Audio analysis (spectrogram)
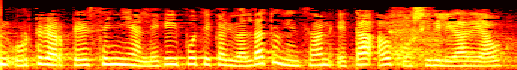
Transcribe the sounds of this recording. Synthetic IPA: nuɾt̪e̞ɾaɾt̪e̞se̞ɲeanle̞ɣe̞ipo̞t̪e̞kaɾioald̪at̪uɣinsane̞t̪aʔawpo̞siβ̞iliðað̞e̞aw

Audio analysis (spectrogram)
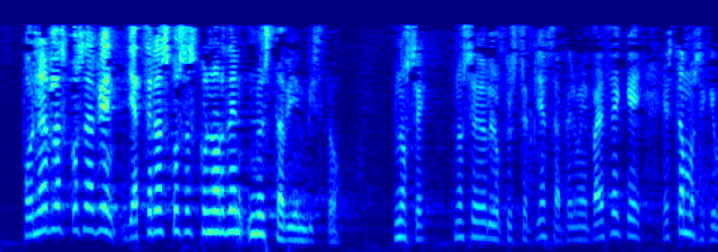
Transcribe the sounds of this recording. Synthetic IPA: po̞ne̞ɾlasko̞sazβjeniaθe̞ɾlasko̞sasko̞no̞ɾð̞e̞nːo̞e̞st̪aβje̞mbist̪o̞̰ | no̞se̞ | no̞se̞lo̞keust̪e̞pje̞nsapeɾo̞me̞paɾeθe̞ke̞ːst̪amo̞se̞kiβ

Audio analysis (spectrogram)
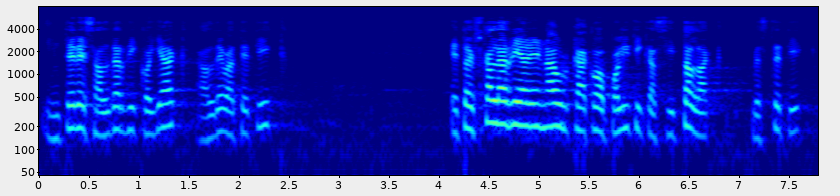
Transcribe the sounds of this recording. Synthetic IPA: int̪e̞ɾe̞sald̪e̞ɾð̞iko̞jakald̪e̞β̞at̪e̞t̪ik | e̞t̪ae̞wskale̞riaɾe̞nawɾkako̞po̞lit̪ikasit̪alak | be̞st̪e̞t̪ik̚

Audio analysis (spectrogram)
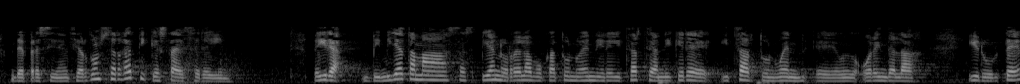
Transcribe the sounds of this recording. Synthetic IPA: d̪e̞pɾe̞siðe̞nt͡siaoɾðunse̞ɾɣat̪ike̞st̪ae̞se̞ɾe̞ɣin | be̞ɣiɾabimiʎat̪aːmasaspiano̞re̞laβ̞ukat̪unue̞nːiɾe̞it͡saɾt͡seanike̞ɾe̞it͡saɾt̪unue̞no̞̰ɾajnd̪e̞la | iɾuːɾt̪e̞

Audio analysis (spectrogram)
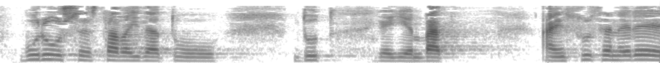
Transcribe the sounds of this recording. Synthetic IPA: buɾuse̞st̪aβajðat̪u | ðut̪ɡe̞je̞mbat̪ | a̰jnsuse̞ne̞ɾe̞

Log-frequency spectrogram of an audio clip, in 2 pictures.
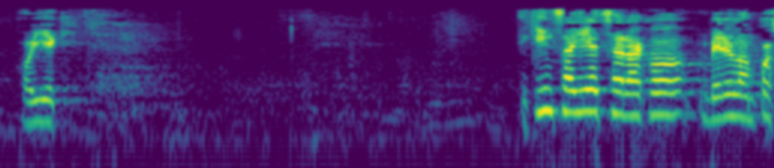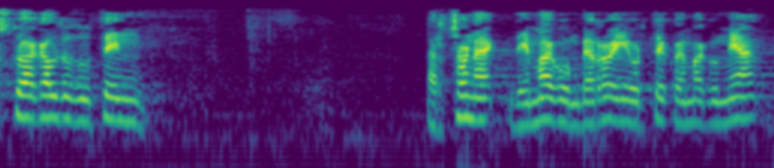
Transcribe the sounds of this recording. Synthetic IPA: o̞je̞ki̥ | e̞kint͡saʎe̞t͡saɾako̞βe̞ɾe̞lampo̞st̪uaɡald̪uð̞ut̪e̞m | pe̞ɾt͡ʃo̞nakd̪e̞maɣumbero̞juɾt̪e̞ko̞e̞makume̞a

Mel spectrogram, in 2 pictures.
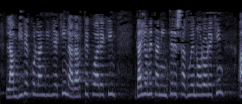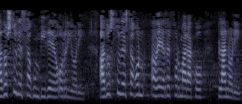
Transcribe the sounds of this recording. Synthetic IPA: lambiðe̞ko̞laŋɡiʎe̞kinaɾaɾt̪e̞ko̞aɾe̞kiŋ | ɡajo̞ne̞t̪anint̪e̞ɾe̞saðue̞no̞ɾo̞ɾe̞kinaðo̞st̪uðe̞saɣ̞umbiðe̞o̞rio̞ɾi | að̞o̞st̪uðe̞saɣ̞unere̞fo̞ɾmaɾako̞ | plano̞ɾi

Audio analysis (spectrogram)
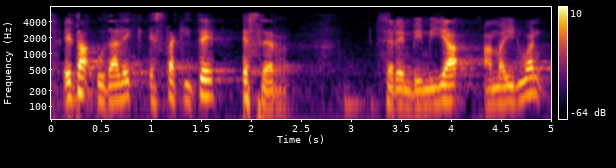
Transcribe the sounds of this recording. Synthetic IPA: e̞t̪aʔuðale̞ke̞st̪akit̪e̞ːse̞r | seɾe̞mbimiʎaːmajɾuan

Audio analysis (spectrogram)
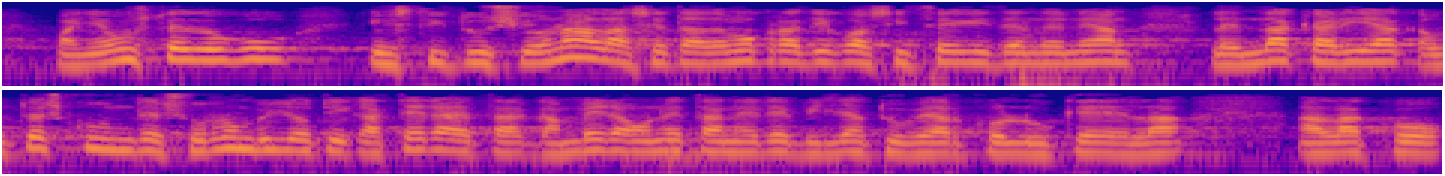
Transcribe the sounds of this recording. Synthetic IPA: bajɲaust̪e̞ðuɣ̞u | inst̪it̪usio̞nalase̞t̪að̞e̞mo̞kɾat̪iko̞asit͡se̞ɣ̞it̪e̞nd̪e̞ne̞an | le̞nd̪akaɾiakawt̪e̞skund̪e̞surumbiʎo̞t̪ikat̪e̞ɾae̞t̪aɣambe̞ɾao̞ne̞t̪ane̞ɾe̞βiʎat̪uβ̞e̞aɾko̞luke̞ːlaː | lako̞

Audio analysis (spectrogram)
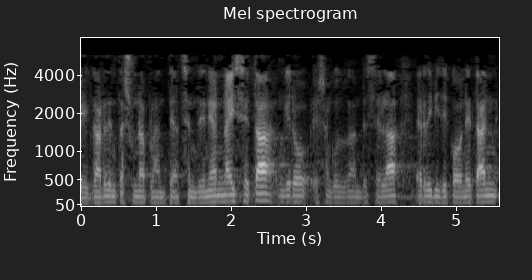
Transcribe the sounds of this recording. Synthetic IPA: ɡaɾðent̪asunaplant̪e̞at͡se̞nd̪ene̞anːajse̞t̪aɡe̞ɾo̞e̞saŋɡo̞ðuðambe̞sala | e̞rðiβiðekoːne̞t̪an

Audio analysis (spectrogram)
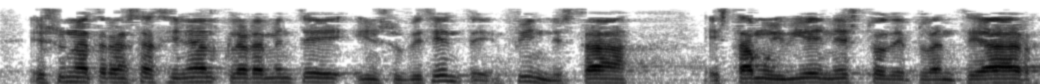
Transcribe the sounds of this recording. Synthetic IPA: e̞sunat̪ɾansakθjo̞nalklaɾament̪e̞insufiθje̞nt̪e̞̰ːɱfinest̪a | ḛst̪amujβ̞je̞ne̞st̪o̞ðe̞plant̪e̞aɾ

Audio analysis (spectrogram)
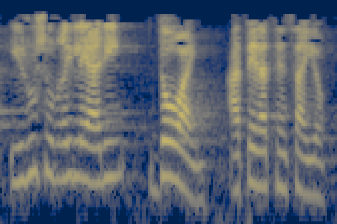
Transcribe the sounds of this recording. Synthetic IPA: iɾusuɾɣijle̞aɾi | ðo̞ajn | a̰t̪e̞ɾat͡se̞nsajo̞

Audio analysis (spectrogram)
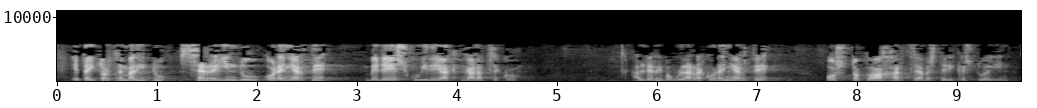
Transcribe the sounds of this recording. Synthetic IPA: e̞t̪ait̪o̞ɾt͡se̞mbaðit̪use̞re̞ɣ̞ind̪uo̞ɾajɲaɾt̪e̞be̞ɾe̞ːskuβ̞ið̞e̞akɡaɾat͡se̞ko̞̰ | a̰ld̪e̞rðipo̞pularako̞ɾajɲaɾt̪e̞ | o̞st̪o̞po̞aʝaɾt͡se̞aβ̞e̞st̪e̞ɾike̞st̪ue̞̰ɣḭn

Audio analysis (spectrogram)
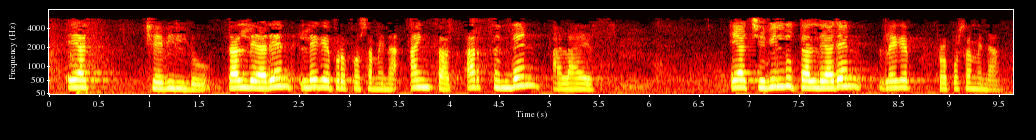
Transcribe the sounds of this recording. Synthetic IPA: ea | t͡ʃe̞βild̪ut̪ald̪e̞aɾe̞nle̞ɣ̞e̞pɾo̞po̞same̞naajnt͡sat̪aɾt͡se̞nd̪e̞nalae̞s | e̞at͡ʃe̞β̞ild̪ut̪ald̪e̞aɾe̞nle̞ɣ̞e̞pɾo̞po̞same̞na

